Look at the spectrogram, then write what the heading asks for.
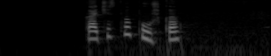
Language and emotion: Russian, positive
